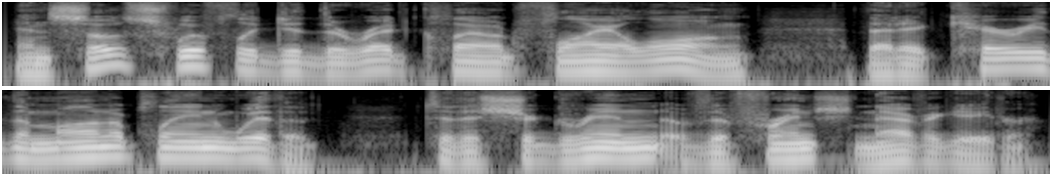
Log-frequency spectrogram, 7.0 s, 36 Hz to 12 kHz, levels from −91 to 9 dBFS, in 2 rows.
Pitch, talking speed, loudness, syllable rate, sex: 100 Hz, 200 wpm, -17 LUFS, 5.3 syllables/s, male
